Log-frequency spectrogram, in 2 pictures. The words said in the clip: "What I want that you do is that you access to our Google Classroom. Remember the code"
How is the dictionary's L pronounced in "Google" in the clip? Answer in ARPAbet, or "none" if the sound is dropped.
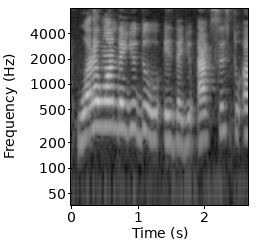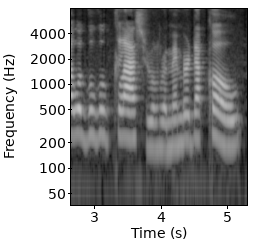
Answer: L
